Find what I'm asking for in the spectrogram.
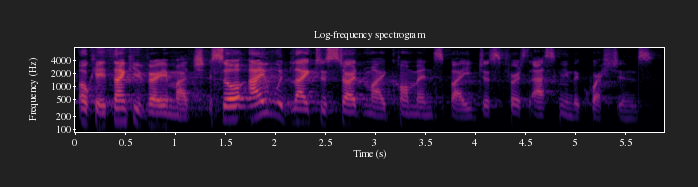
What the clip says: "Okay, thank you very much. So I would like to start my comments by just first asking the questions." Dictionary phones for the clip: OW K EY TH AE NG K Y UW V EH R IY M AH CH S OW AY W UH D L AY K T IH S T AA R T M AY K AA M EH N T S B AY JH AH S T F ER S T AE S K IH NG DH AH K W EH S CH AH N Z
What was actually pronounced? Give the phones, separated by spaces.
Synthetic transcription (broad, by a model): OW K EY TH AE NG K Y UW V EH R IY M AH CH S OW AY W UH D L AY K T IH S T AA R T M AY K AA M EH N T S B AY JH AH S T F ER S T AE S K IH NG DH AH K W EH S CH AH N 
